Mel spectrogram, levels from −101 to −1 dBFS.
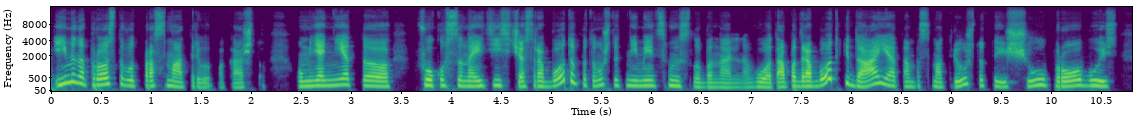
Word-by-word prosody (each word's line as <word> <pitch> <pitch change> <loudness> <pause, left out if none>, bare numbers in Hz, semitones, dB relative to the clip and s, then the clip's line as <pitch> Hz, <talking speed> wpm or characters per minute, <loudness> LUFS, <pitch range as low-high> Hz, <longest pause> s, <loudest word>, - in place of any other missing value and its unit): именно 270 +5 +3
просто 240 +2 +2 0.2
просматриваю 170 -5 -2
пока 145 0 -9
что. 180 - -5 0.3
У 175 - -1
меня 185 +2 +5
нет, 220 +3 +2
э, 180 -3 +4 0.3
фокуса 205 -2 +1
найти 185 +2 +1
сейчас 180 -2 -2
работу, 180 - +1
потому 210 -3 -5
что 220 -3 -6
это 200 - -15
не 195 - 0
имеет 195 0 -1
смысла 185 -6 -4
банально. 145 -1 -7
Вот. 155 -1 -1
А 160 - +5
подработки, 180 - +3
да, 175 0 +5
я 225 -9 +2
там 165 0 -7
посмотрю, 170 +3 -4
что-то 200 -8 -6
ищу, 180 +6 0
пробуюсь, 185 0 +1
185 Hz, 165 wpm, -24 LUFS, 170-205 Hz, 0.3 s, меня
